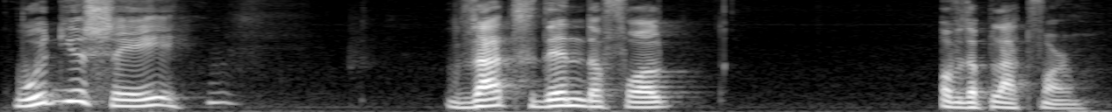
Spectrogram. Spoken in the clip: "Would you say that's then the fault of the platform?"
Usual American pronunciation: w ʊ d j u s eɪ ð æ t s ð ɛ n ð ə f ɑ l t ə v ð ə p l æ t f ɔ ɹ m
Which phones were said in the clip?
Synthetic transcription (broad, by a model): w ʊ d j u s eɪ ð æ t s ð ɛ n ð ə f ɑ l t ə v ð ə p l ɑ t f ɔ ɹ m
